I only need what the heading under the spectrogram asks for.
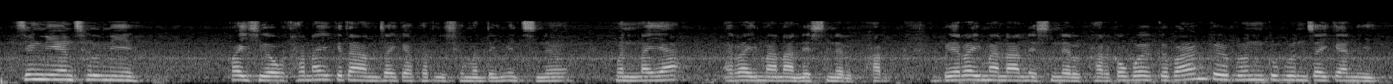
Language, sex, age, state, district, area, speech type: Bodo, female, 60+, Assam, Kokrajhar, rural, spontaneous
